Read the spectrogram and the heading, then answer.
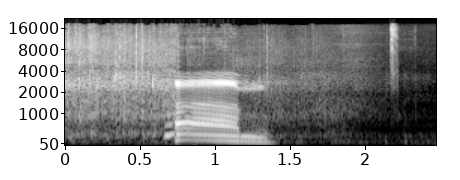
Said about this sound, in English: Yes. Yes. Thank you. Round of applause.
